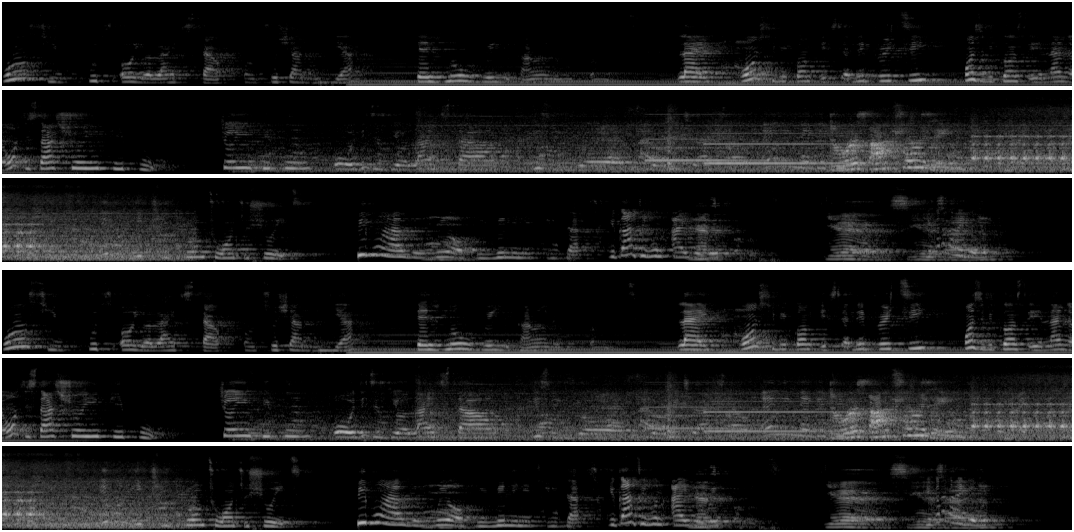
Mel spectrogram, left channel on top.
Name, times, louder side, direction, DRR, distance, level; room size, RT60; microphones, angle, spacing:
voice 1, 0.0-3.5 4.1-6.1 6.8-7.1 7.4-9.3 9.6-12.2 12.9-15.7 16.0-24.4 24.9-28.6 29.1-29.2 30.6-31.2, right 2 dB, 60° right, 6 dB, 1.1 m, -38 dB
sound 1, 2.9-11.7, right 3 dB, 80° right, 1.9 m, -50 dB
voice 2, 7.2-7.5 25.6-26.0 28.2-28.8 29.6-31.3, right 1 dB, 30° right, 3 dB, 5.6 m, -42 dB
sound 2, 13.0-23.4, equal, 10° right, 1.0 m, -34 dB
21.0 x 19.5 x 6.7 m, 0.94 s
head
